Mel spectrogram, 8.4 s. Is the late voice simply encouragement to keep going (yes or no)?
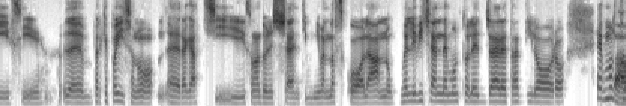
no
